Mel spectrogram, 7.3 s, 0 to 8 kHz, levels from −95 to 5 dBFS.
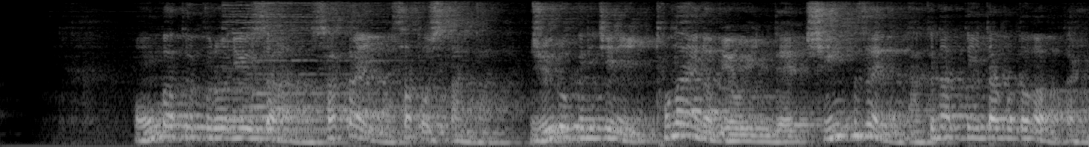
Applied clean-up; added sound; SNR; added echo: none; none; none; reverberation time 0.9 s.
